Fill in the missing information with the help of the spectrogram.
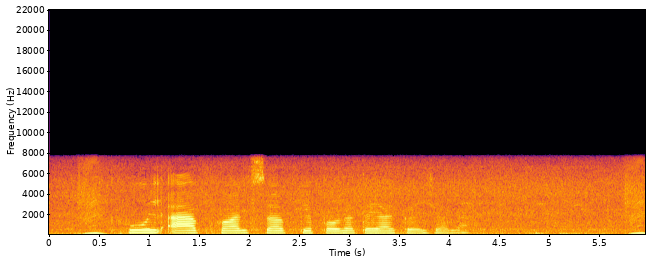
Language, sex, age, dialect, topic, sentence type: Bhojpuri, female, <18, Southern / Standard, agriculture, statement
